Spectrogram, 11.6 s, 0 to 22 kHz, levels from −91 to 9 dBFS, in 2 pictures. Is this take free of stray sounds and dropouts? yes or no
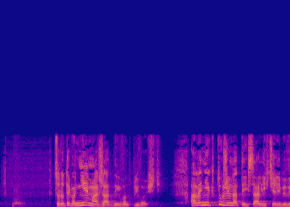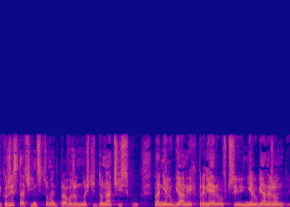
no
